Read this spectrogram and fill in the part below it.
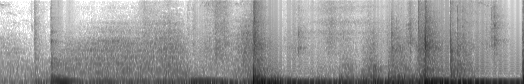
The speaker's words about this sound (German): ich latsch hier jetzt einfach mal durch in Richtung Tonstudio. Da sind wir drin und wir machen jetzt die Türen zu.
